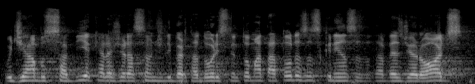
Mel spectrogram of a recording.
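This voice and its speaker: A man's voice: fairly high pitch, flat delivery, fast, bright, forceful tone, voice pushed down. A man impersonating a pompous conference preacher who declaims with rising grandeur, in a reverberant church hall. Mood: grandiose. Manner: declamatory, building to a climax.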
